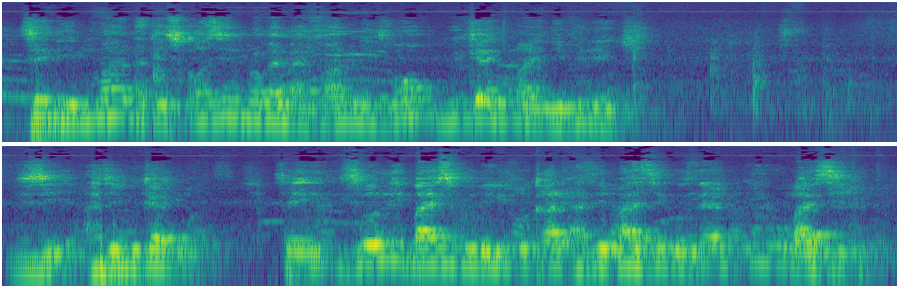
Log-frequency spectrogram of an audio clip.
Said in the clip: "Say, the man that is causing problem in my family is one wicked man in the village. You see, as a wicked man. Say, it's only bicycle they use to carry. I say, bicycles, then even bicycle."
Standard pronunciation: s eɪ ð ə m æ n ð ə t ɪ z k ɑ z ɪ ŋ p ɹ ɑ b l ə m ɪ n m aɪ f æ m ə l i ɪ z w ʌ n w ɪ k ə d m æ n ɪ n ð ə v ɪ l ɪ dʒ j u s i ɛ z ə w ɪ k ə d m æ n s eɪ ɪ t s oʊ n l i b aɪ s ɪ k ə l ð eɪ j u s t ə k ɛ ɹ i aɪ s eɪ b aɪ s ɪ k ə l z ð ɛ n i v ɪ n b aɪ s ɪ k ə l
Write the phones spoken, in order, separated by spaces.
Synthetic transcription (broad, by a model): s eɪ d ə m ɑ n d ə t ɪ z k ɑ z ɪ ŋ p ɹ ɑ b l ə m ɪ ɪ f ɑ m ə l i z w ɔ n w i k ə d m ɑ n ɪ n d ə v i l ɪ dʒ j u s i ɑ s ə w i k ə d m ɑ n s eɪ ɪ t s oʊ n l i b aɪ s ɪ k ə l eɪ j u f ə k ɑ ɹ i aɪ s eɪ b aɪ s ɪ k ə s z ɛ i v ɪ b aɪ s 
